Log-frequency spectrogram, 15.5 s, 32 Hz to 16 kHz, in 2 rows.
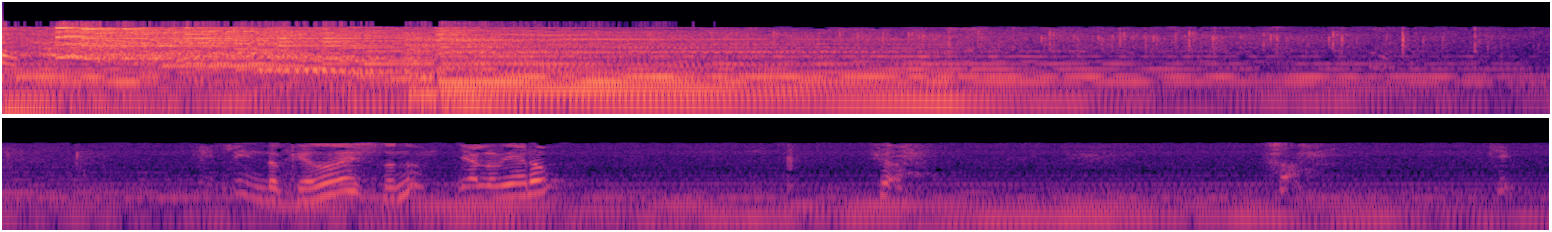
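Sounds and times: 
large crowd shouting and cheering for joy: 0:00.0 - 0:08.0
speech: 0:09.7 - 0:10.6.

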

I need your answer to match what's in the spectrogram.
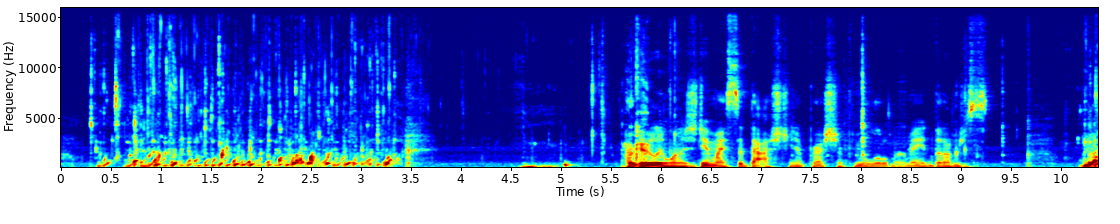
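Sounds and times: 
air blown through water bubbling: 0:00.3 - 0:03.4, 0:10.2 - 0:10.3
speech: 0:05.6 - 0:09.4, 0:10.2 - 0:10.3.

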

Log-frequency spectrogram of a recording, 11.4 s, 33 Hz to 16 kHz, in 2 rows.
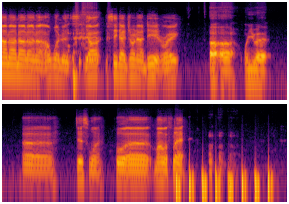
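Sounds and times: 
speech: 0:00.0 - 0:03.6, 0:04.2 - 0:05.4, 0:06.1 - 0:10.1
heartbeat thumps: 0:09.2 - 0:11.2.

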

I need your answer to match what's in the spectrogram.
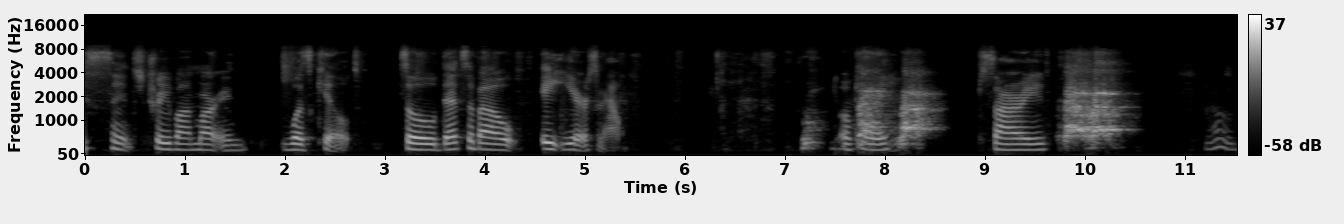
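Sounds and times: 
speech: 0:00.0 - 0:05.6, 0:07.2 - 0:08.4, 0:09.0 - 0:10.3, 0:11.2 - 0:11.5
dog barking: 0:07.2 - 0:08.6, 0:09.7 - 0:10.6.

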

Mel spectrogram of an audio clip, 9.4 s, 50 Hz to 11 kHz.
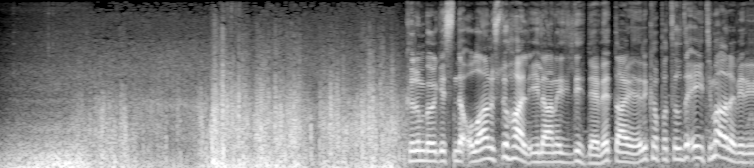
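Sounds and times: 
powerful storm wind in Crimea at 144 km per hour buffeting the microphone: 0:00.0 - 0:05.7
speech: 0:05.2 - 0:09.4.

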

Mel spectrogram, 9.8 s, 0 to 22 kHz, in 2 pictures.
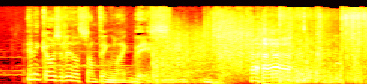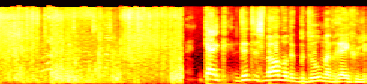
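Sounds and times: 
speech: 0:00.4 - 0:04.2, 0:07.7 - 0:09.7
consumer fireworks crackling and popping: 0:02.0 - 0:07.4
person laughing: 0:02.8 - 0:04.7.

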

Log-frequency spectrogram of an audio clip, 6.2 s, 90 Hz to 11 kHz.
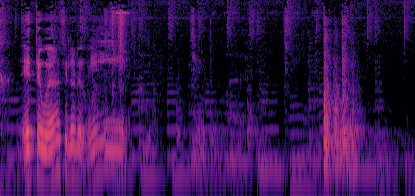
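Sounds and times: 
speech: 0:00.3 - 0:02.4
guitar strings jangling: 0:01.3 - 0:02.2
guitar knocked over by a cat, clattering thump: 0:04.8 - 0:05.5.

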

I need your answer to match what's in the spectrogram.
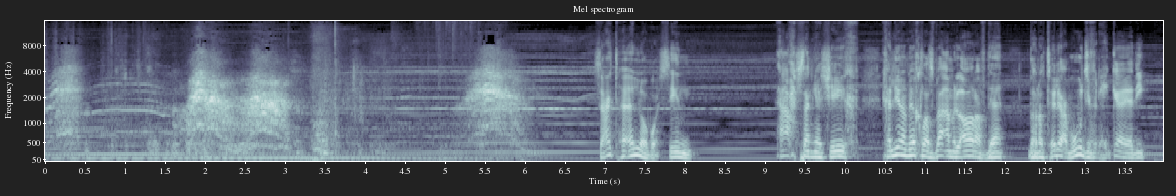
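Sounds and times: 
cat yowling and meowing: 0:00.0 - 0:00.6, 0:01.6 - 0:03.2, 0:05.2 - 0:06.1
speech: 0:06.9 - 0:08.2, 0:09.2 - 0:13.9.

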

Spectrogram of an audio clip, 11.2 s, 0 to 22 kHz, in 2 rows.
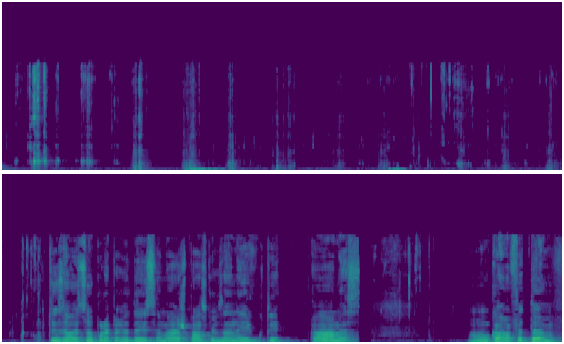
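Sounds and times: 
chewing crunchy peanuts from a jar: 0:00.0 - 0:06.6
speech: 0:06.1 - 0:09.2, 0:10.3 - 0:11.1.

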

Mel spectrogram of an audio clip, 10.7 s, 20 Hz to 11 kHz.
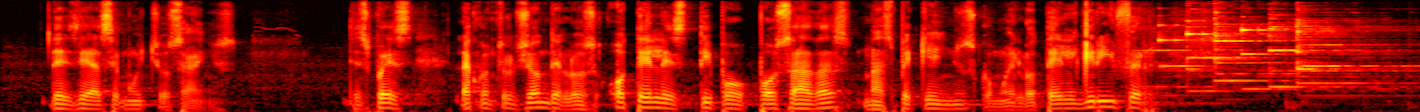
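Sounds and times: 
speech: 0:00.4 - 0:01.8, 0:02.6 - 0:09.2
mobile phone ringtone for incoming call: 0:08.6 - 0:10.6.

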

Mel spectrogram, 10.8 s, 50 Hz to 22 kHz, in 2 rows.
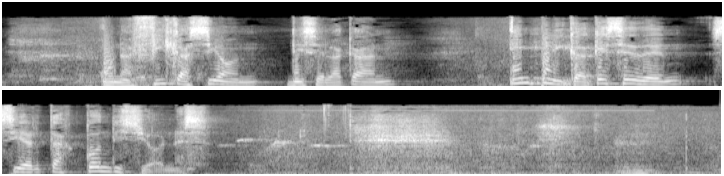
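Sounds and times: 
speech: 0:00.0 - 0:03.0, 0:03.8 - 0:07.6
low hum: 0:00.0 - 0:10.7
thin whistle: 0:07.0 - 0:08.2, 0:09.1 - 0:09.8.

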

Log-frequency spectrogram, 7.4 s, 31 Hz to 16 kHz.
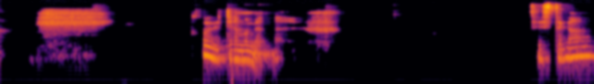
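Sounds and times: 
single deep breath inhaled through the nose: 0:00.5 - 0:01.4
speech: 0:02.5 - 0:03.6, 0:06.7 - 0:07.4.

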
